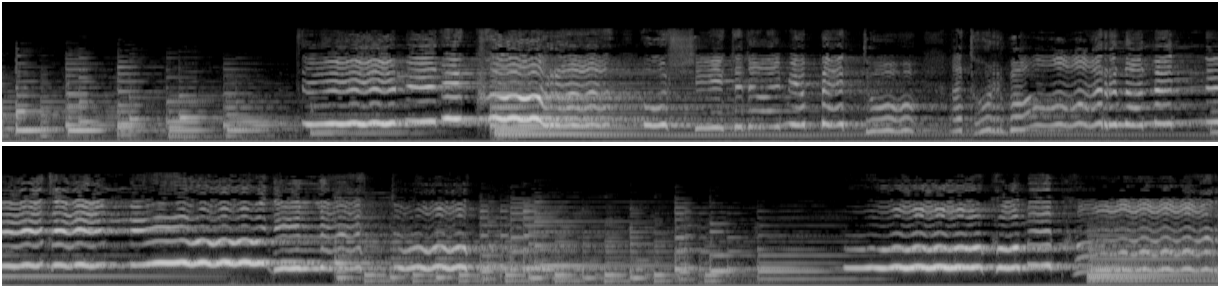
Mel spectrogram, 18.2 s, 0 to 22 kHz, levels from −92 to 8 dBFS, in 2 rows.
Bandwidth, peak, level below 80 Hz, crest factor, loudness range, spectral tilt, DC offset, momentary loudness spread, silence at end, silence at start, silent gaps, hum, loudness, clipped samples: 9.6 kHz; -6 dBFS; -68 dBFS; 18 dB; 11 LU; -3.5 dB/octave; 0.4%; 18 LU; 0 s; 0 s; none; none; -23 LUFS; under 0.1%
